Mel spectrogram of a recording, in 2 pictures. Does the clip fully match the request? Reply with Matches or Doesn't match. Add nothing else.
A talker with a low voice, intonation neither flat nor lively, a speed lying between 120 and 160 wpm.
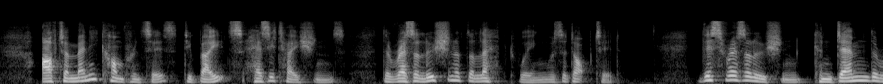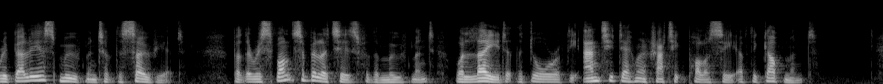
Doesn't match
